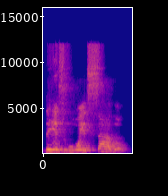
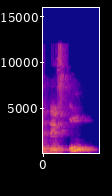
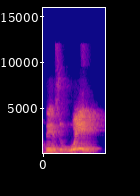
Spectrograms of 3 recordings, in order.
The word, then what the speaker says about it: deshuesado: ¿Usted dice desu o dice deshue? ¿Usted considera que la H sigue siendo muda o ya cobró cierta sonoridad? Porque ya no digo desu, sino deshue.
